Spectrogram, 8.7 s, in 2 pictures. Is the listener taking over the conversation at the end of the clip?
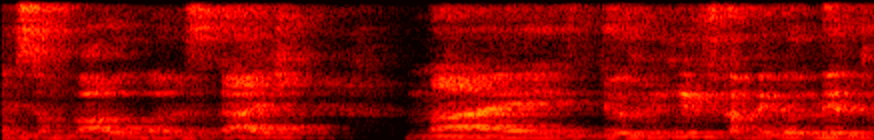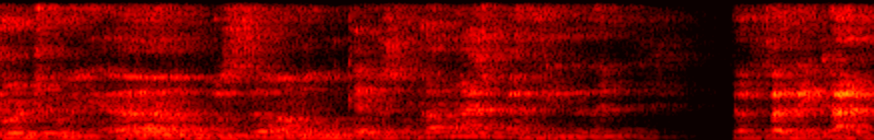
No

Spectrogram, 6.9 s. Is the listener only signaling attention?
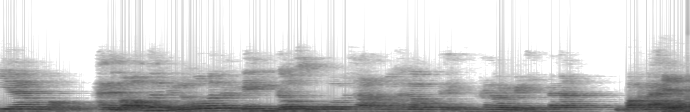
Yes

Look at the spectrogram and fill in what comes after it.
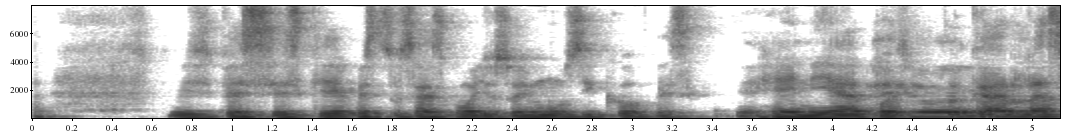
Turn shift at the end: No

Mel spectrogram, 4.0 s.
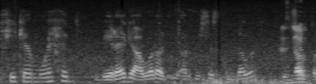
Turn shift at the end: Yes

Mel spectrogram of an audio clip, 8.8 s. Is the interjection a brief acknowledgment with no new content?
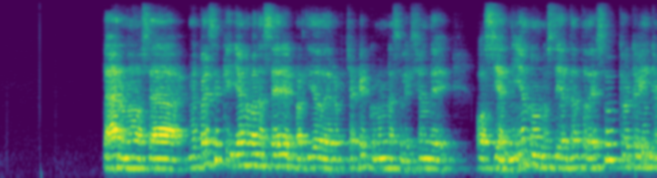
Yes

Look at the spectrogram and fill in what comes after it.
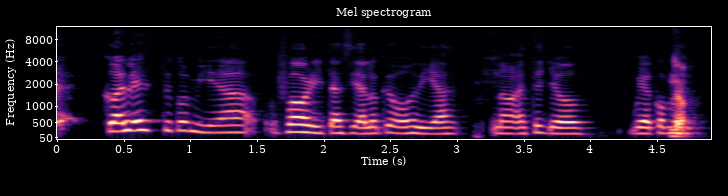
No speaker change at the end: No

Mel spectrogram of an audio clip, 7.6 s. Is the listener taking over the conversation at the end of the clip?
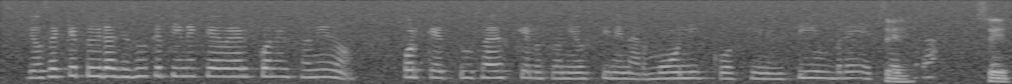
Yes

